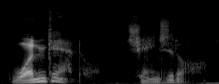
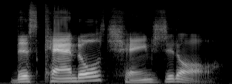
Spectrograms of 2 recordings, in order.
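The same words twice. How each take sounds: First: Slow, hushed whisper for suspense; hushed, drawn-out reveal; dramatic whisper. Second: Slow, loud dramatic announcement; big drawn-out pronouncement; emphatic declaration. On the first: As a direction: whisper it slowly, as a solemn echo. Dramatic hushed echo of line before. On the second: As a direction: proclaim it slowly and loudly. Emphatic statement before whispered echo. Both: Shown as a demonstration.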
